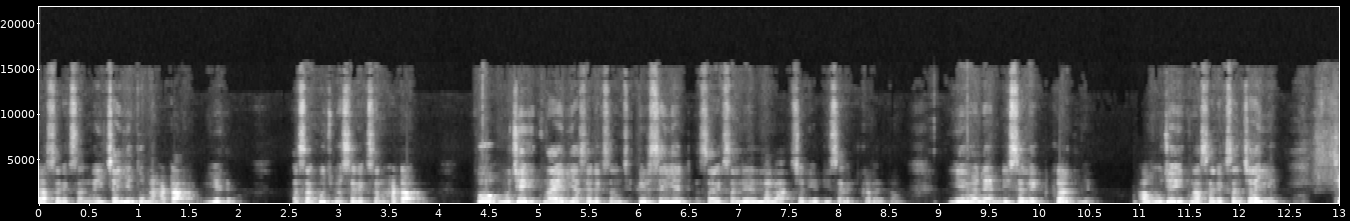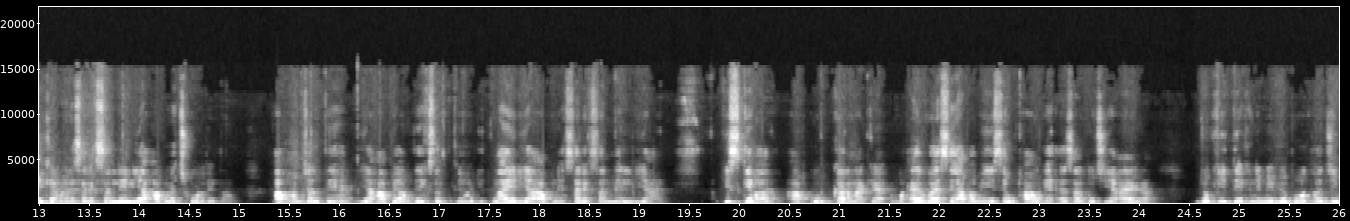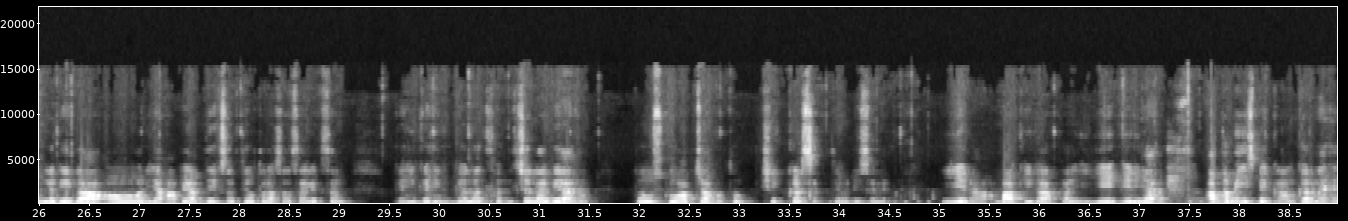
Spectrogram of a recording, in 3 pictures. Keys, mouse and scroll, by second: 15.4 alt+w, 15.7 alt+right click, 17.4-19.0 alt+middle drag, 18.9 scroll down 1, 19.2-19.8 alt+middle click, 20.1 scroll up 1, 20.3-20.9 alt+middle click, 22.0-23.0 click, 23.1-24.9 alt+middle drag, 25.5 ctrl+z, 26.0 alt+w, 26.1 alt+right click, 27.0 middle click, 28.0-29.5 alt+drag, 31.3 middle click, 32.8-33.7 alt+drag, 34.1 scroll down 1, 34.4 alt+w, 34.6 alt+right click, 36.1-37.0 click, 37.0 ctrl+z, 37.8-38.5 alt+middle click, 38.5 scroll down 1, 38.6-38.9 alt+middle click.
